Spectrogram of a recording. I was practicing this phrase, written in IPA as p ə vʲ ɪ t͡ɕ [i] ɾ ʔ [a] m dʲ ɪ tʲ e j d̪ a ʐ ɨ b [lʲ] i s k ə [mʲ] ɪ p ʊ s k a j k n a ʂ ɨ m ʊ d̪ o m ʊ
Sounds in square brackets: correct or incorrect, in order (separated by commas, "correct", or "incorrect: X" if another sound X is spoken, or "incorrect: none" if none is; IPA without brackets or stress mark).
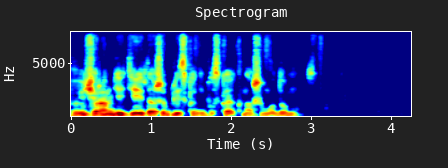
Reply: incorrect: ɪ, correct, correct, incorrect: nʲ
